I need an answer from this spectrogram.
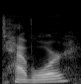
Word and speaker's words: Tavour: I will say about Tavor although when they pronounced it on the phone it's like TAV war most of the IPAs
